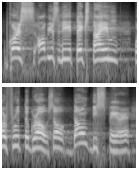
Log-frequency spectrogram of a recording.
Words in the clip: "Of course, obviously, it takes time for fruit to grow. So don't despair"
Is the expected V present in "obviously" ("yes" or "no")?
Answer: no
